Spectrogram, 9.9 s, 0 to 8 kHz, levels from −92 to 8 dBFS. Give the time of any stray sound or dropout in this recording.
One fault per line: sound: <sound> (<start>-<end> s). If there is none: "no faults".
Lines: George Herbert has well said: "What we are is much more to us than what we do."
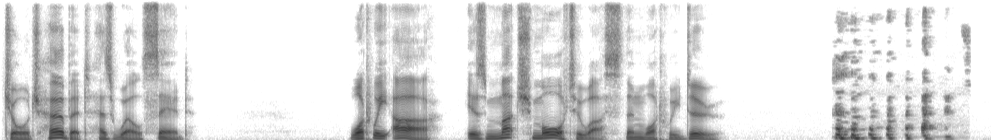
sound: laugh (8.3-9.7 s)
